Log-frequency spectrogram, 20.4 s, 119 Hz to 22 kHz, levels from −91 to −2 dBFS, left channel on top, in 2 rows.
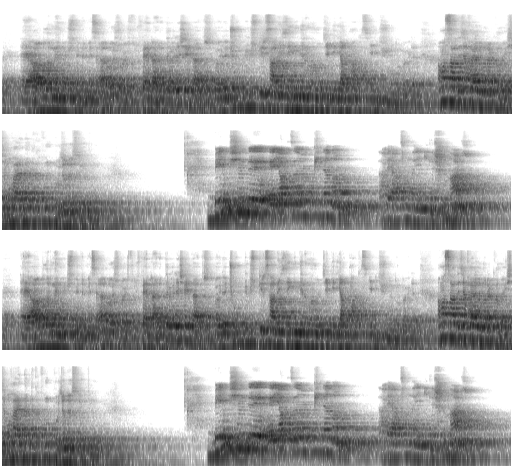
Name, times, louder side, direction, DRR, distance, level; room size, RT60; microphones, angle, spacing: voice 1, 0.4-8.3 8.7-12.1, right 1 dB, 55° right, -1 dB, 0.9 m, -22 dB
voice 2, 9.4-9.8 13.9-17.0 17.7-19.5, equal, 5° right, -5 dB, 1.1 m, -23 dB
10.0 x 4.1 x 3.7 m, 2.6 s
head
